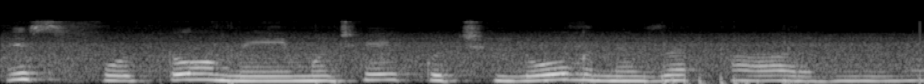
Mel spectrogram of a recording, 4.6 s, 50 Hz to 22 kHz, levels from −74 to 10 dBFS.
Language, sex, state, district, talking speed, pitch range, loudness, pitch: Hindi, female, Madhya Pradesh, Umaria, 130 wpm, 220-260 Hz, -15 LUFS, 230 Hz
